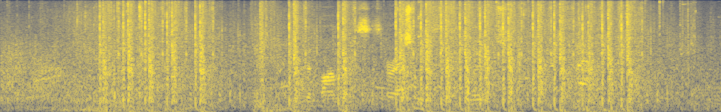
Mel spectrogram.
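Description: A rifle fires several shots close by.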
